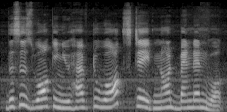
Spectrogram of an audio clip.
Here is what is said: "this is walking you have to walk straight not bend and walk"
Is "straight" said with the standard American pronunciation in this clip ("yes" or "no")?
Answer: no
